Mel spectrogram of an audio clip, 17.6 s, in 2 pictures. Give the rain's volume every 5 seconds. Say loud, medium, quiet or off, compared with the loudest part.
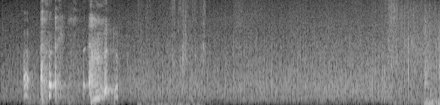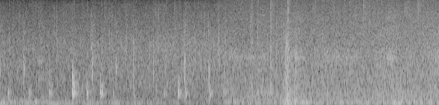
quiet, medium, loud, loud.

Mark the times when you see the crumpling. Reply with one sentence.
You can hear the crumpling from 2.8 to 4.2 s, from 7.7 to 8.5 s and from 13.8 to 14.8 s.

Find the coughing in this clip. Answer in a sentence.
The coughing can be heard from 0.5 to 2.4 s.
